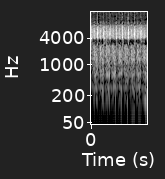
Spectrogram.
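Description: A GAZelle van engine with a ZMZ-402 unit idles with a rapid, steady metallic knocking that repeats evenly several times per second, close and alone.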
